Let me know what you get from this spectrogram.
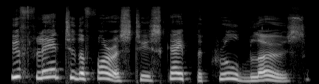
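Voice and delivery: ordinary delivery, nothing marked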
